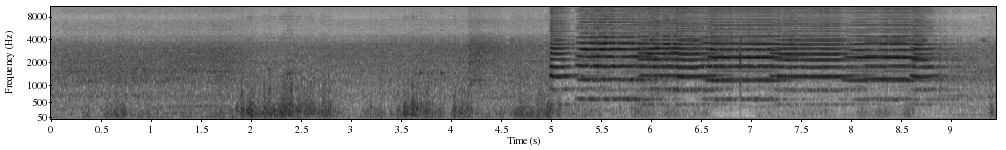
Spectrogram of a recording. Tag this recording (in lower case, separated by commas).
engine, vehicle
